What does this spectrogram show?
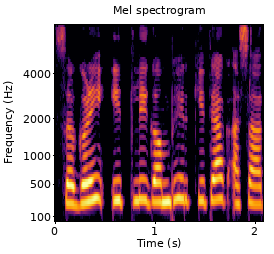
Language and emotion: Goan Konkani, neutral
